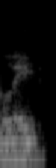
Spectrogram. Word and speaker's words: LaTeX: it is latatt or latex. Latex latex or latex. Yeah. Latex is the rubber and latex is the language.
